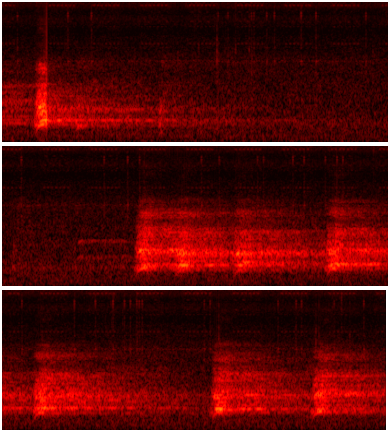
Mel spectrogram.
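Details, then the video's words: In autumn, a Karelian Bear Dog bays at two young adult bears, giving rough, loud barks in quick runs; the baying lasted about three hours, more than half of it after dark. "Karjalankarhukoira haukkuu karhua. Karelianbeardog barking a bear."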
